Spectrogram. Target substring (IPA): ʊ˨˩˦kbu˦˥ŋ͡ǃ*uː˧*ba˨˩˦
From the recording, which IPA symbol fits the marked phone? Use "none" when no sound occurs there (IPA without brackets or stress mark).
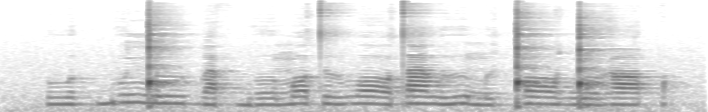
ɯː˧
